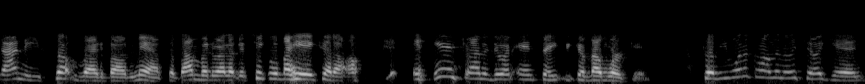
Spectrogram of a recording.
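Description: A woman with an American accent hosting a casual, chatty live talk show, asking questions in an informal, folksy, conversational way. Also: medium pitch. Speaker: talk show host taking calls. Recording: thin phone-like audio.

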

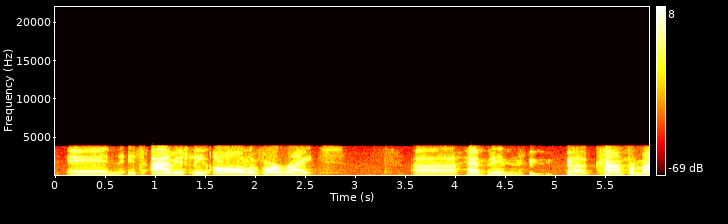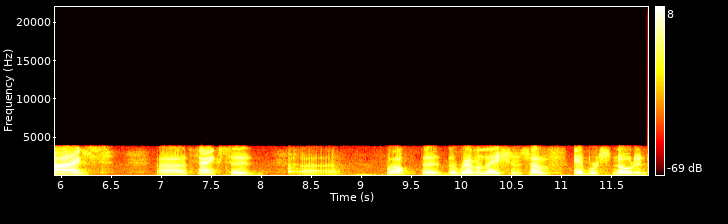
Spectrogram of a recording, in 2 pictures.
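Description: A man talking politics on a casual talk radio show, earnest and exasperated, rambling through fillers as he goes. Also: medium pitch. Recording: tinny phone-like radio audio.

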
